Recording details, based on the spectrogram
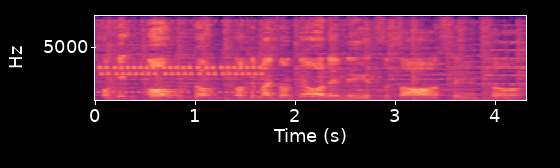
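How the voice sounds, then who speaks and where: A man's voice: fairly high pitch, a little slow. A man streaming a game, thinking aloud and musing to himself as he plays. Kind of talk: casual gameplay commentary. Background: game music.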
